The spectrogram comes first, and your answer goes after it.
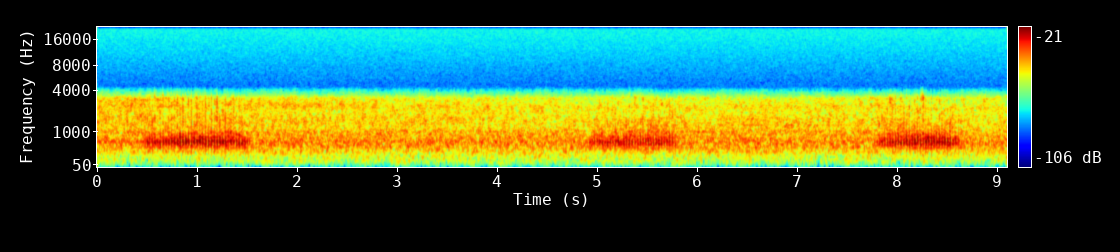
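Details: Frank N. Stein the pug snoring while asleep on a bed, three rasping, buzzy snores about every three and a half seconds, each lasting under a second, separated by quiet breathing against a steady hiss.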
